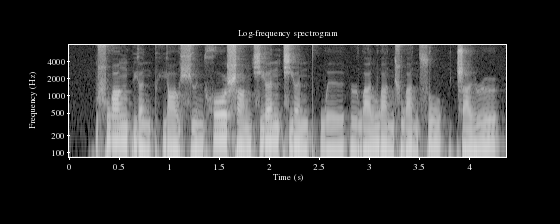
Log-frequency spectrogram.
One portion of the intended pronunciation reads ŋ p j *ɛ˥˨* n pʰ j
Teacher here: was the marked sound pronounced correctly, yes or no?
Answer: no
